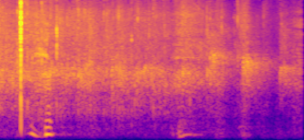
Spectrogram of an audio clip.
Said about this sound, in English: She will, you can clap for that. Let's clap for that. Let's go.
